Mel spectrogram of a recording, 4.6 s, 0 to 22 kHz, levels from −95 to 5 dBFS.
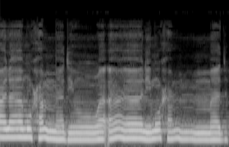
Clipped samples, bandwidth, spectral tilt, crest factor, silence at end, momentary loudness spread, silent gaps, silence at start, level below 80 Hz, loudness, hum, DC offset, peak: under 0.1%; 10 kHz; -9 dB/octave; 12 dB; 0 s; 4 LU; none; 0 s; -60 dBFS; -21 LUFS; none; under 0.1%; -8 dBFS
